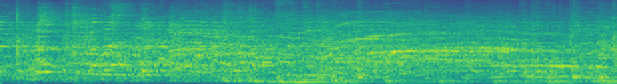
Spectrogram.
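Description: Audience cheering and shouting over music, many voices at once. A bass beat comes in about halfway through.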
